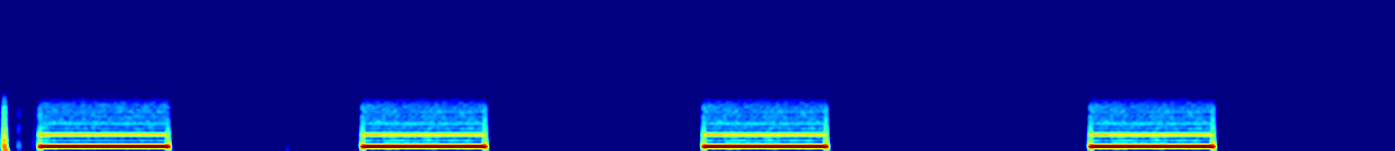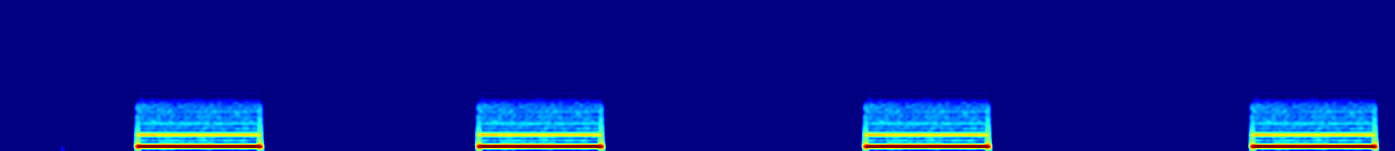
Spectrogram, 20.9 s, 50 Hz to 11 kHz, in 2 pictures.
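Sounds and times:
long dial tones: 0:00.3 - 0:01.3, 0:02.7 - 0:03.7, 0:05.3 - 0:06.2, 0:08.2 - 0:09.2, 0:11.5 - 0:12.5, 0:14.0 - 0:15.0, 0:16.9 - 0:17.9, 0:19.8 - 0:20.8.

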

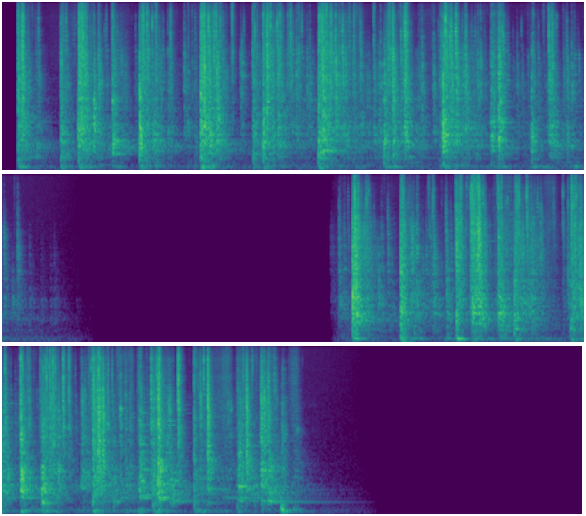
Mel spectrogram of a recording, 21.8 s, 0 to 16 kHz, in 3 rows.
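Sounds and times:
people climbing a stepladder: 0:00.2 - 0:07.6, 0:11.5 - 0:18.5.

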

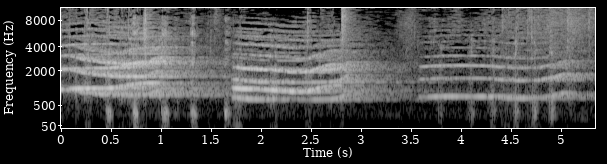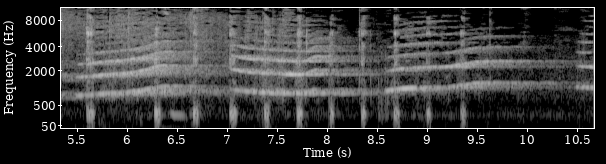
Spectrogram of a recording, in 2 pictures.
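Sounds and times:
lemur calls: 0:00.2 - 0:02.0, 0:03.7 - 0:09.5.

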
